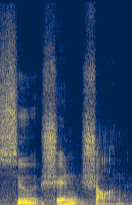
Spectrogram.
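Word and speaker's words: Tsuchinshan: least Google translate uh the t is silent so it's suin Shan yesan say that five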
